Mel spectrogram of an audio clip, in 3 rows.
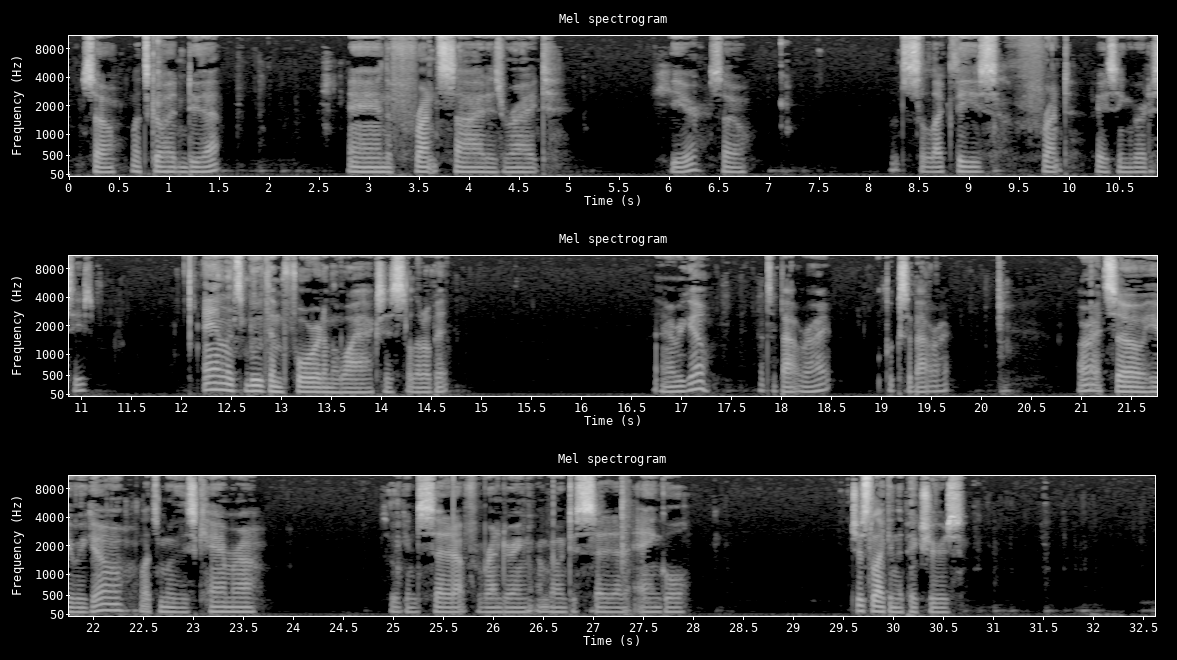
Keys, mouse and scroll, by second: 0.9 b, 2.1 a, 2.8 Tab, 6.0 Tab, 6.6 a, 7.0 a, 7.2 b, 9.1 KP_Decimal, 9.2 KP_5, 11.2 g, 12.6 g, 14.6 Tab, 19.2 a, 20.2 KP_0, 21.7 click, 22.1 shift+f, 22.5 click, 22.7 click, 27.3 ctrl+alt+KP_0, 28.2 g, 29.7 shift+f, 30.9 shift+f.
